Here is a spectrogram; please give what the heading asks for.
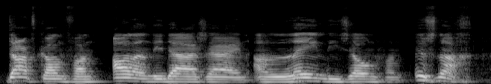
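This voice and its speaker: A man voicing a proud, wrathful king who speaks in a loud, slow, declamatory way. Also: mid-range voice, close to an everyday voice. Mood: furious.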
